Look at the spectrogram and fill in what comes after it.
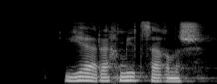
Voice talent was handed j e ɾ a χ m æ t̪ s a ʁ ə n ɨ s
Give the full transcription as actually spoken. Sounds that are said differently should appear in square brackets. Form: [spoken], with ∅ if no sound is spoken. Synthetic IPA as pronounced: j [æ] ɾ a χ m [e] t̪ s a ʁ ə n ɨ [ʃ]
